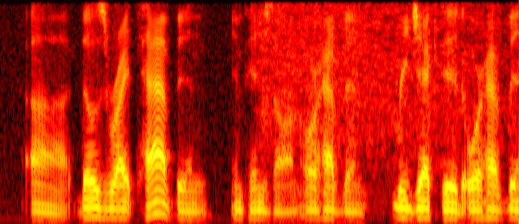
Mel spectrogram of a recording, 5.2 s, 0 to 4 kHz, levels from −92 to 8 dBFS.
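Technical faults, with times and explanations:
Throughout: noise suppressor artifacts. The suppressor treats the steady background as noise and pulls it down by about 19 dB in the gaps, so it drops out between phrases and comes back under speech. The effect is clearest once the room noise rises by about 11 dB around 2.5 s.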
